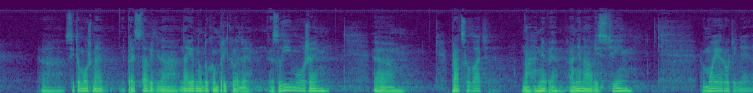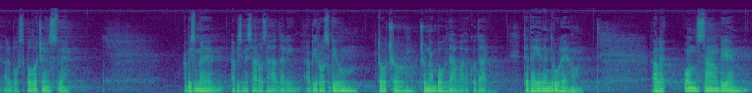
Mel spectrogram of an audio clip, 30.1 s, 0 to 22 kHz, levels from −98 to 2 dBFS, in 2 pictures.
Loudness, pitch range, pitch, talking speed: -29 LUFS, 85-100 Hz, 95 Hz, 90 wpm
